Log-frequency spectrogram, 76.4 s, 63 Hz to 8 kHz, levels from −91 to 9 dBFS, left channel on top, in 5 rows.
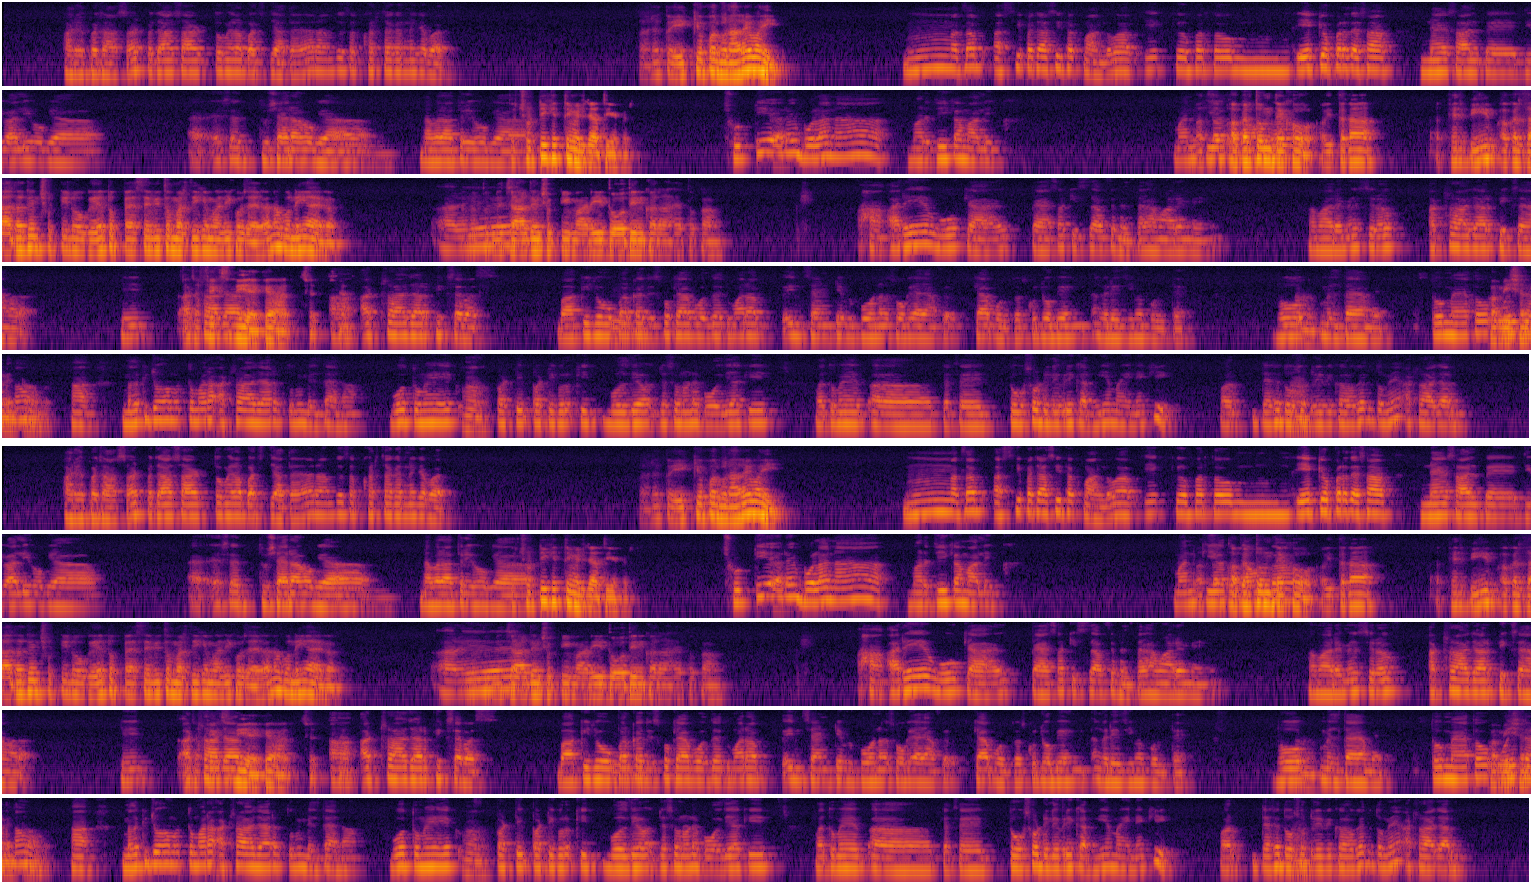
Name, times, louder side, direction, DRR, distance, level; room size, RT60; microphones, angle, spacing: voice 1, 0.6-4.4 9.0-13.9 14.2-16.2 17.1-19.0 19.5-20.6 22.5-25.2 27.0-28.3 34.9-35.8 39.1-40.6 40.9-42.8 43.6-44.5 44.8-46.1 47.1-47.3 47.6-48.3 49.1-50.7 51.4-57.7 58.6-59.7 60.2-61.6 61.8-64.7 65.0-65.7 66.1-68.8 69.3-72.8 73.3-75.7, right 2 dB, 55° right, 1.4 m, -28 dB
voice 2, 6.4-7.8 18.5-18.8 20.5-21.6 27.2-29.0 29.6-34.0 35.2-37.8 47.8-49.4 51.9-52.3 58.8-59.0 60.8-61.5 65.8-66.0 74.0-74.2, left 2 dB, 35° left, 0.6 m, -24 dB
12.0 x 4.7 x 3.9 m
head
